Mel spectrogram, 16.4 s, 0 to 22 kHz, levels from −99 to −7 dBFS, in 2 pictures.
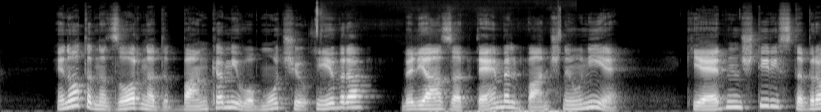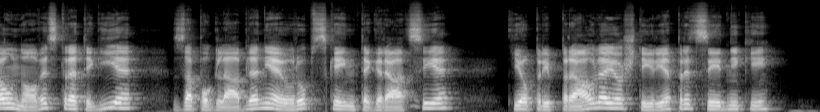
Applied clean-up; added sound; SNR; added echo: neural mask model Resemble Enhance denoiser.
